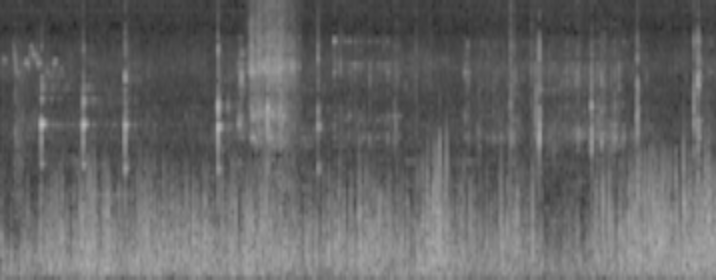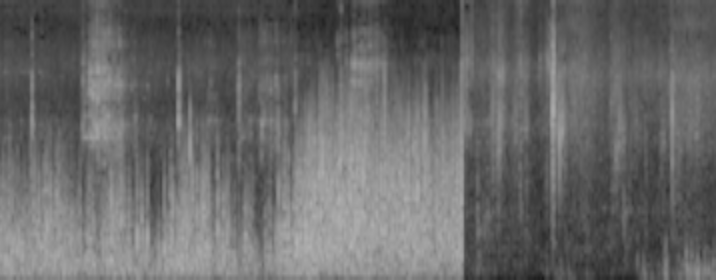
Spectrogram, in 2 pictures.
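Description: Wind buffeting the microphone: a loud, rough rumble that rises and falls, cutting off abruptly near the end. After it, a much quieter stretch with scattered sharp clicks and knocks.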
